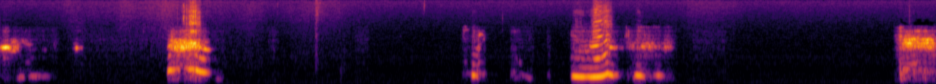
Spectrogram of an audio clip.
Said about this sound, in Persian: خب چرا گریه میکنی؟ چی شده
